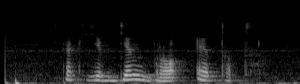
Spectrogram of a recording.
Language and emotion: Russian, neutral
